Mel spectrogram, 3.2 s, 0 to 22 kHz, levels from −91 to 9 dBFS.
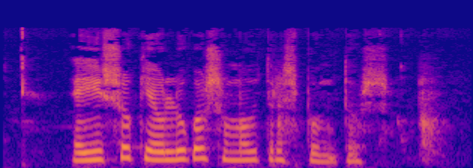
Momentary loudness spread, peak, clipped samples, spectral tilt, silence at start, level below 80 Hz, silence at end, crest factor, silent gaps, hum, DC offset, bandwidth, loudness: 16 LU; -8 dBFS; under 0.1%; -4 dB/octave; 0.15 s; -64 dBFS; 0.2 s; 16 dB; none; none; under 0.1%; 11.5 kHz; -24 LUFS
